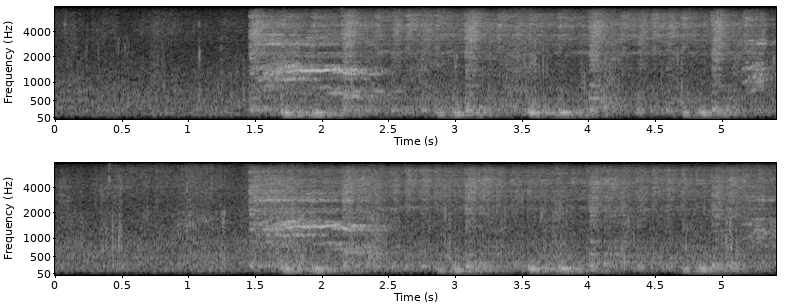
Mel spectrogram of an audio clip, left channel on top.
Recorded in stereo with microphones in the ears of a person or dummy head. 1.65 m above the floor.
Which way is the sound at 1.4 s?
5° left (ahead or behind).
